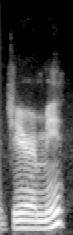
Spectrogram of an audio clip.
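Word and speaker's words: Jeremih: meek mill and singer jeremy i i guess it's pronounced jeremiah but everyone pronounced it jeremy i know why uh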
